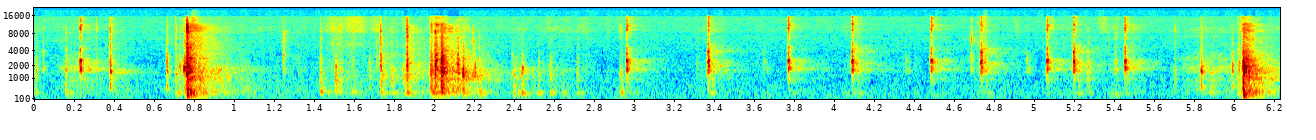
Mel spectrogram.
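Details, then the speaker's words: Appliance safety micro switch at the handle attachment, previously stuck, probably from sitting unused: crisp separate clicks in a quiet room as the handle works it by hand; it now makes and breaks cleanly. "Remember that little micro switch that was there where the handle attaches? So, we know the handle is operating it."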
